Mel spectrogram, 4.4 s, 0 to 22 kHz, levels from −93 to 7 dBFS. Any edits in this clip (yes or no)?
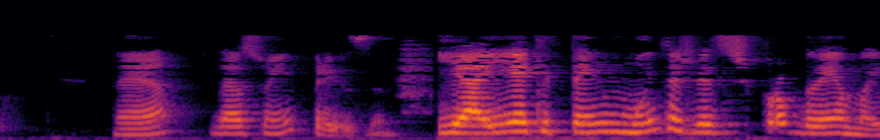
no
